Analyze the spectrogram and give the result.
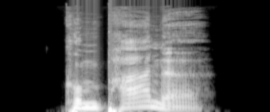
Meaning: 1. alternative form of Kumpan 2. nominative/accusative/genitive plural of Kumpan
- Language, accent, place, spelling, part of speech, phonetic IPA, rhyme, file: German, Germany, Berlin, Kumpane, noun, [kʊmˈpaːnə], -aːnə, De-Kumpane.ogg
